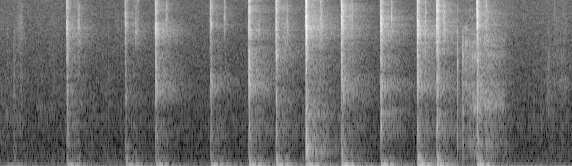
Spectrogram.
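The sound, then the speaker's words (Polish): Rapid keystrokes on a wireless computer keyboard, about a dozen sharp clicks in an uneven typing rhythm, moderately loud, with no voices. “Bezprzewodowa klawiatura ma to do siebie, że się rozładowuje często.”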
